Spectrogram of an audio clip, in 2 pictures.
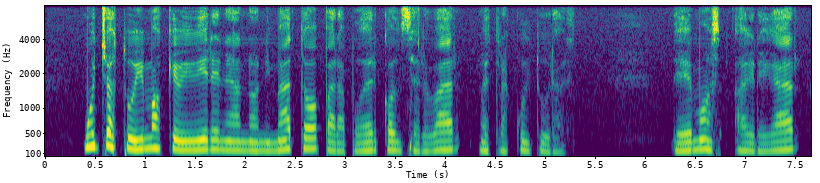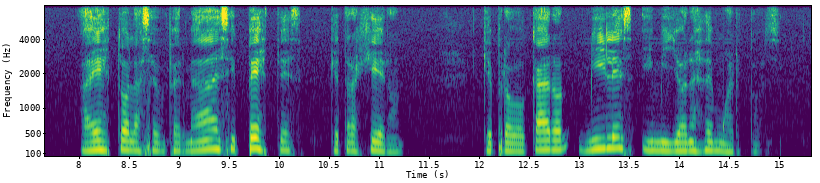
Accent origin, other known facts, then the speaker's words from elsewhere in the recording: Argentina; nombramiento de los presidentes de las 11 comunidades huarpes de Huanacache, y representé a mi pueblo huarpe a nivel nacional e internacional junto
